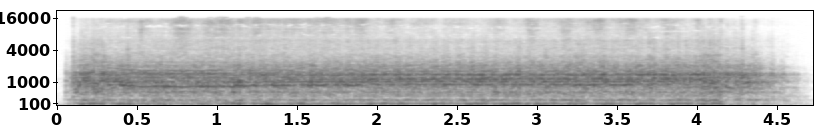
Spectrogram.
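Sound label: pencil sharpener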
